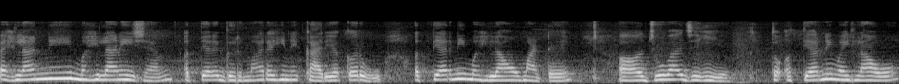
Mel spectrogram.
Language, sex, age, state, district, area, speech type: Gujarati, female, 30-45, Gujarat, Surat, urban, spontaneous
